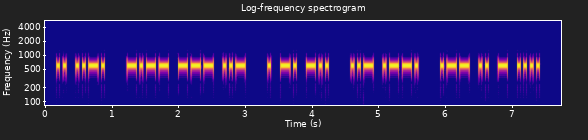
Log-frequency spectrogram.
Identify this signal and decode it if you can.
Morse code, heard as a keyed tone, about 25 wpm, 600 Hz. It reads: IF YOU END UP WITH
